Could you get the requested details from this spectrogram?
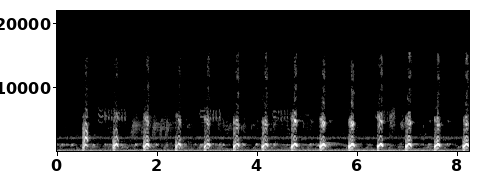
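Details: Long run of female white-breasted waterhen calls: fourteen short, hooked honking notes in a very regular rhythm, just under two per second, over a steady low hum.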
